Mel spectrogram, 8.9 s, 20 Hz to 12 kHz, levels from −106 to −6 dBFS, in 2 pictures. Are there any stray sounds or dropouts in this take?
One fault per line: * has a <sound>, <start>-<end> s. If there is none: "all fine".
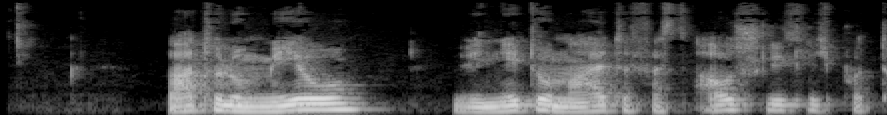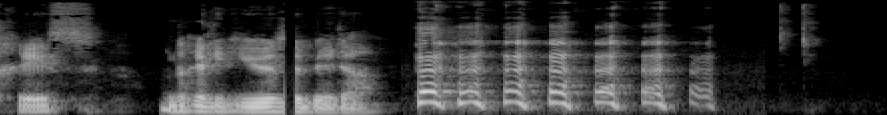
* has a dropout, 5.9-5.9 s
* has a laugh, 6.5-8.1 s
